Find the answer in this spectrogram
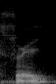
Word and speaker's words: Sui: The name of this hexagram is pronounced as Sui.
